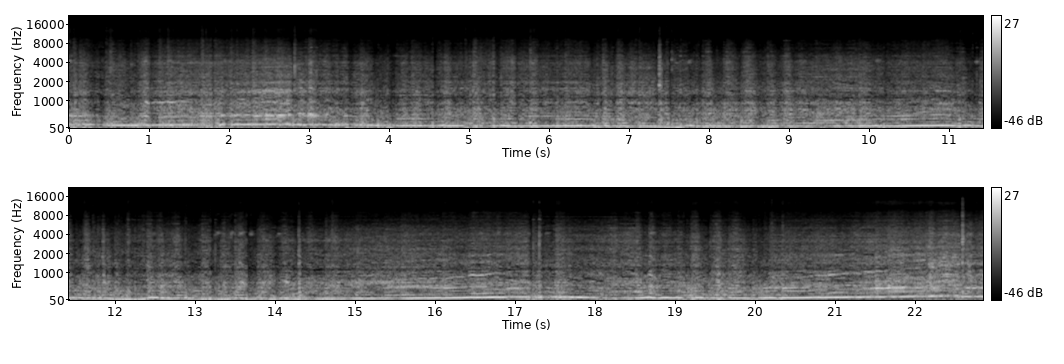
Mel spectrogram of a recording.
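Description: A sequential gearbox clunks with each shift.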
